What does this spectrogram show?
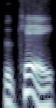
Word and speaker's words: Bucket: However, it was in 1990 that Patricia reached household name status when she was cast as highest bucket pronounced bouquet in the British sitcom keeping up appearances.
